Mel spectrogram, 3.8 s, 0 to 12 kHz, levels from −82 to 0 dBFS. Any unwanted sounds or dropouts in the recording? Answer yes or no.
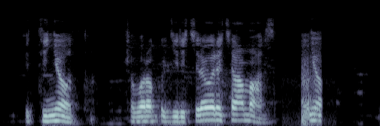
yes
